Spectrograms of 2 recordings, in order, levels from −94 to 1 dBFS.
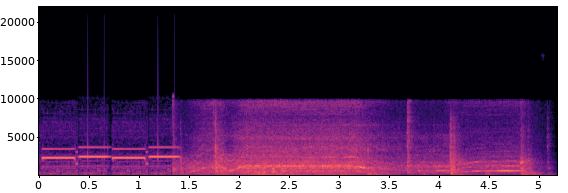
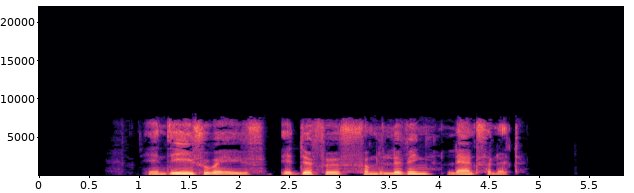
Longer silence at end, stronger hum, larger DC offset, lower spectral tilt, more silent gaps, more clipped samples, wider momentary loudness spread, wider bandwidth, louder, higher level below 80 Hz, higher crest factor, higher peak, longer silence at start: second, 0.05 s vs 1.15 s; neither; neither; second, -3 dB/octave vs -5.5 dB/octave; neither; neither; second, 8 LU vs 12 LU; first, 11.5 kHz vs 7.8 kHz; second, -31 LUFS vs -19 LUFS; about the same, -54 dBFS vs -56 dBFS; about the same, 16 dB vs 18 dB; second, -16 dBFS vs -2 dBFS; second, 0 s vs 1.1 s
